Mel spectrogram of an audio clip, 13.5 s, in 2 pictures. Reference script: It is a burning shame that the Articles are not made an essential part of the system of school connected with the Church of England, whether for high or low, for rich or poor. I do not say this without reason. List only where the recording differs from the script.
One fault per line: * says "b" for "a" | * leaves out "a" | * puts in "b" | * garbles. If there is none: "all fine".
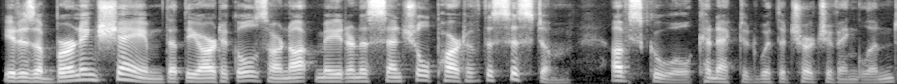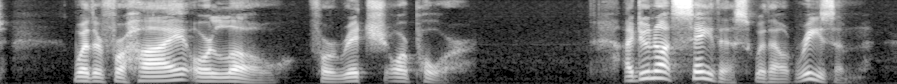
all fine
